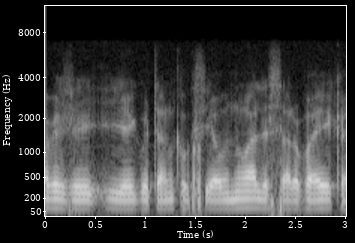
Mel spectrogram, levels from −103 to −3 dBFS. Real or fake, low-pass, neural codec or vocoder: real; 7.2 kHz; none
